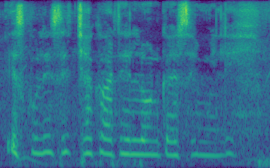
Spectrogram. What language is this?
Bhojpuri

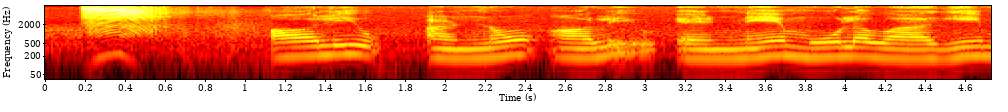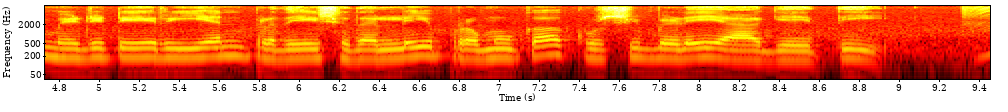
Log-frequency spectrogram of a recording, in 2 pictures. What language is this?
Kannada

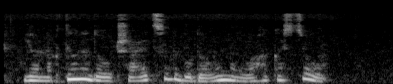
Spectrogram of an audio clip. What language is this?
Belarusian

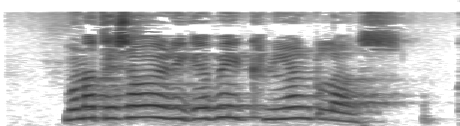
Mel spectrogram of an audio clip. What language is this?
Georgian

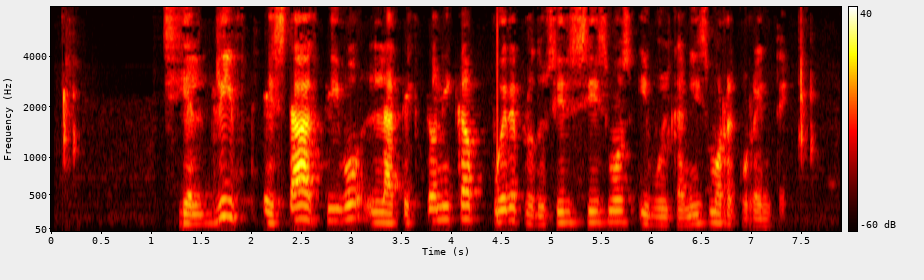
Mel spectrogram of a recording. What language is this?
Spanish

